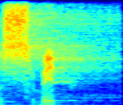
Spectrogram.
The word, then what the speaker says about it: Smith: Habib Zain bin Ibrahim bin Smith atau Sumet, bacanya Sumet ya, cuma Indonesia Smith. Habib Zain bin Ibrahim bin Smith, Madinah Al-Mu'ammar.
